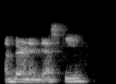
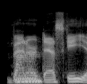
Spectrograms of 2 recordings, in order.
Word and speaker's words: Bernardeschi: So it went, if I'm seeing this correctly, it went Berardi, Belotti, Bonucci, Bernardeschi. Is that how you pronounce it? – Bernardeschi. – Bernardeschi, yep.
